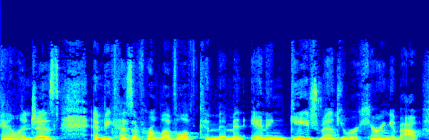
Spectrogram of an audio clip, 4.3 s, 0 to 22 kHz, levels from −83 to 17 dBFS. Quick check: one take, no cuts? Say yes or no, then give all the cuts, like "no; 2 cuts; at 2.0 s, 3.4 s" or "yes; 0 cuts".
no; 1 cut; at 3.3 s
